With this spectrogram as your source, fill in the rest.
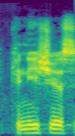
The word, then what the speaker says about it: Canisius: class I got to put these glass in Canisius that's how you say it Canisius and the fourth one is Richmond Virginia so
